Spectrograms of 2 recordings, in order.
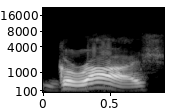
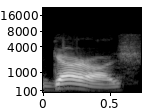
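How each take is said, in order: First: It is said in an American accent. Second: It is said in a British accent. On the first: "if you say garage" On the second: "they say garage"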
